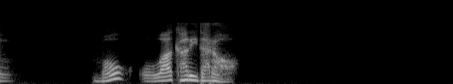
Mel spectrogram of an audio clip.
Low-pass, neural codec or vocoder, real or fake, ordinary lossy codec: 7.2 kHz; codec, 16 kHz, about 1 kbps, DyCAST, with the encoder's durations; fake; Opus, 32 kbps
